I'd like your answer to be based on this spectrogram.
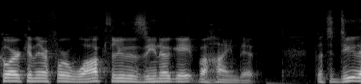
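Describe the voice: The speaker reads aloud plainly. Intonation holds fairly even.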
